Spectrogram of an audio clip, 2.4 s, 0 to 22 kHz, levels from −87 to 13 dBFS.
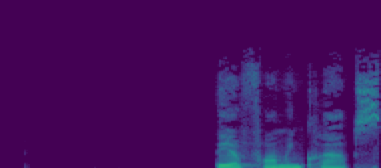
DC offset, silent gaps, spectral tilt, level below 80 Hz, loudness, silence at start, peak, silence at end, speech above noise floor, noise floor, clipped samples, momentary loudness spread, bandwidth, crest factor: under 0.1%; none; -5 dB/octave; -72 dBFS; -31 LUFS; 1.35 s; -16 dBFS; 0 s; over 60 dB; under -90 dBFS; under 0.1%; 6 LU; 15 kHz; 18 dB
